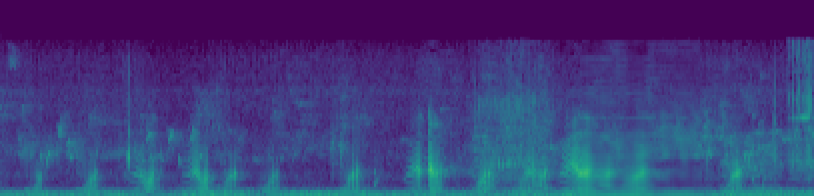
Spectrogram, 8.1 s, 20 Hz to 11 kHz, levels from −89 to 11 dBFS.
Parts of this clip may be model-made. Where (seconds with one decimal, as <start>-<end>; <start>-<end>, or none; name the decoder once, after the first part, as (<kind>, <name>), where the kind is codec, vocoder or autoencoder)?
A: 5.8-7.0 (vocoder, Vocos)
